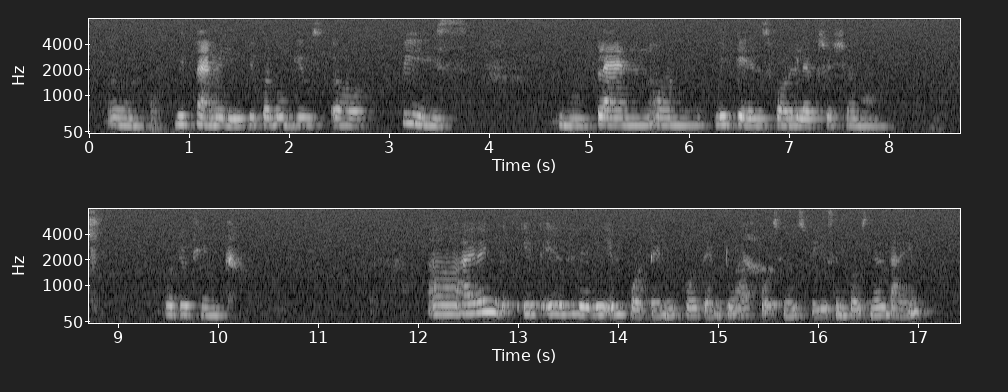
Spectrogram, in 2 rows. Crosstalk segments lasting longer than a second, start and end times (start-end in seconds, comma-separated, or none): none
